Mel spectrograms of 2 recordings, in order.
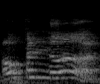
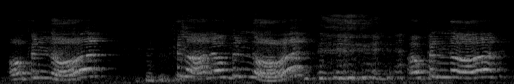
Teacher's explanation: So his intonation rised. Yeah? It became more polite.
